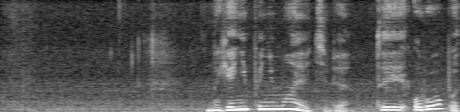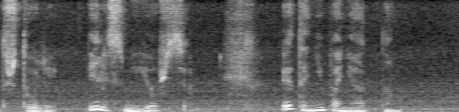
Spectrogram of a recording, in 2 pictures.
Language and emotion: Russian, sad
